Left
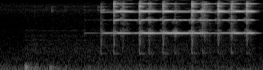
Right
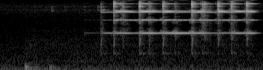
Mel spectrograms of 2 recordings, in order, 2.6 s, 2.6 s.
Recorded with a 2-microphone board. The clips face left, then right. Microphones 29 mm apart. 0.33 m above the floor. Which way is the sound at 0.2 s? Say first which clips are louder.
Left 3 dB; 30° left (ahead or behind).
